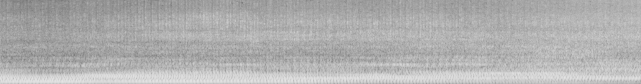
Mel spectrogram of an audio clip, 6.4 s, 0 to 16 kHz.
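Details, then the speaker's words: MGB that lost power above 3000 rpm at highway speed, fuel filter just changed; uneven lumpy wavering idle needing choke to stay running; rough idle from a collapsed vacuum line leaking air. "okay i changed the fuel filter but um it wasn't this car was not holding idle it was it was awful"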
